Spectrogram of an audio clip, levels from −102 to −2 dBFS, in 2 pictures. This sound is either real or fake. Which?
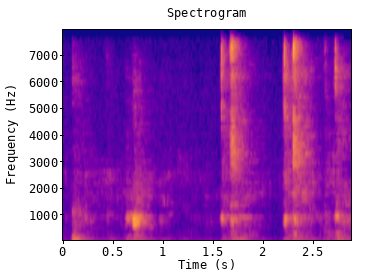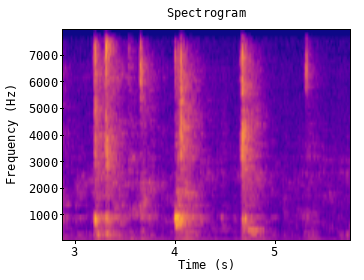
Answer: real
